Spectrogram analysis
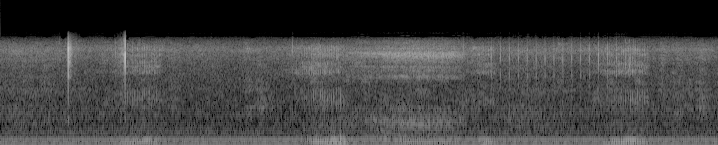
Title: Dueling snores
